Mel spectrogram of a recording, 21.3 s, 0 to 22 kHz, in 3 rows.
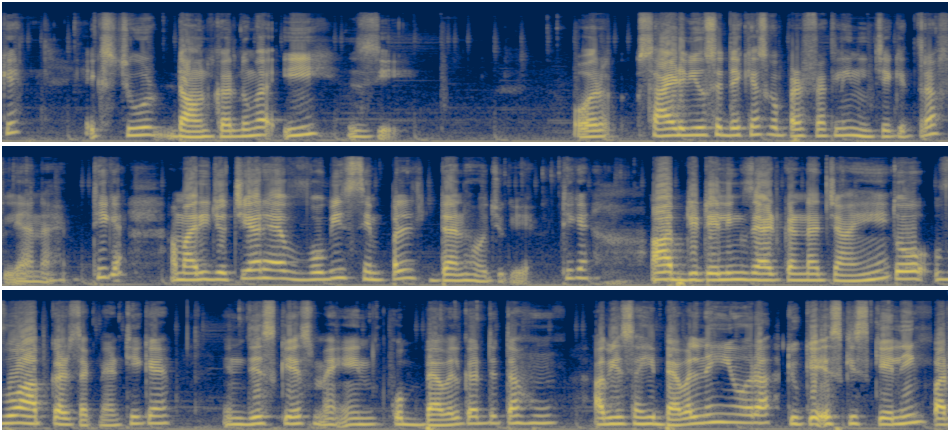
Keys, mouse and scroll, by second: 0.1 middle click, 0.6 r, 1.8 e, 5.6 g, 7.3 Tab, 7.5-9.1 middle drag, 8.9 Tab, 10.7 click, 11.1 g, 12.6 1, 13.2 2, 14.1 middle click, 14.7 alt+click, 15.1 alt+shift+click, 17.5 ctrl+b, 19.3 Tab, 20.7 n.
